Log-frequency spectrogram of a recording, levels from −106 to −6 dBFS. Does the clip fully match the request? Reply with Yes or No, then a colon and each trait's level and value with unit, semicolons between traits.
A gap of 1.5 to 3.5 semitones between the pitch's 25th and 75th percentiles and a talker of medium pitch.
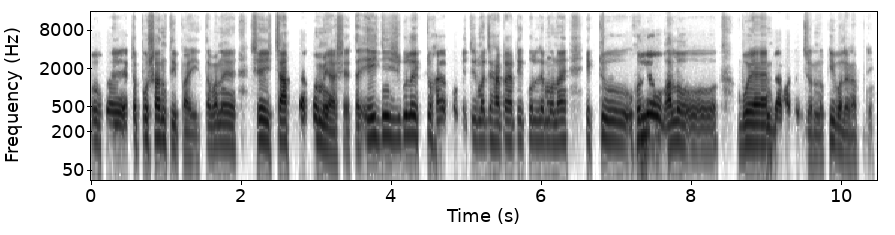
Yes: average, 3.0 semitones; medium, 150 Hz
